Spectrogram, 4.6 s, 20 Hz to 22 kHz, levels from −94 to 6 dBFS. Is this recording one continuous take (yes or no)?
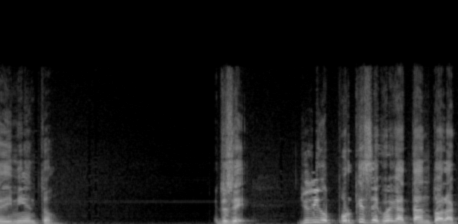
yes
